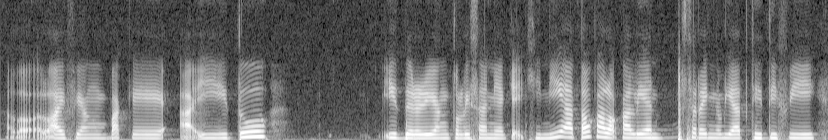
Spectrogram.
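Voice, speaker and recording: A woman teaching English phrases. She reads each example slowly and a little higher, then explains it in a relaxed, chatty way. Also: smooth, no room sound. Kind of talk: explaining English expressions in Indonesian.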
